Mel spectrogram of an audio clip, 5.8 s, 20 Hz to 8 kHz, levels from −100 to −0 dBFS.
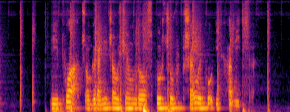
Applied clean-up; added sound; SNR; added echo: neural mask model RNNoise.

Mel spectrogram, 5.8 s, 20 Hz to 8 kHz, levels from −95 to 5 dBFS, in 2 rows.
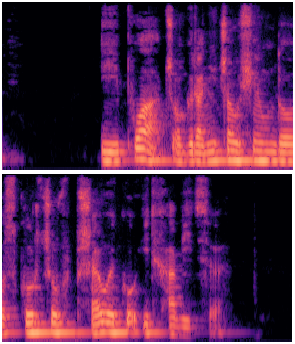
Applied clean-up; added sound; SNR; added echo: none; none; none; none.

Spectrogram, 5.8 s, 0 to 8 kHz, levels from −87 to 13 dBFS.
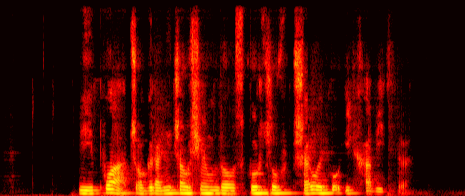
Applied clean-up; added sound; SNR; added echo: neural mask model DeepFilterNet 3.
